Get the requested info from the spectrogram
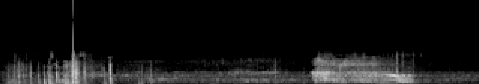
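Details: Sneeze from a person who is sick: a quick intake then a sharp burst of breath, followed later by a drawn-out vocal sound.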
